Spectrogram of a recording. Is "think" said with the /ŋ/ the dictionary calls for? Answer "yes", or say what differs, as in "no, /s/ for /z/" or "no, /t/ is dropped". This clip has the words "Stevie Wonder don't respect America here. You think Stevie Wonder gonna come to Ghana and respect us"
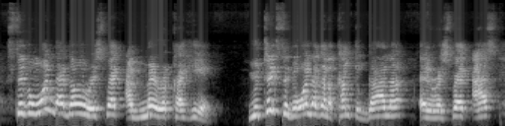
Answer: no, /ŋ/ is dropped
